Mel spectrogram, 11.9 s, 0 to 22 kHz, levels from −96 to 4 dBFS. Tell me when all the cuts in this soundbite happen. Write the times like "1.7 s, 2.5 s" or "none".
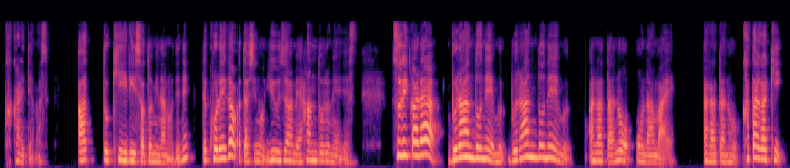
6.7 s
